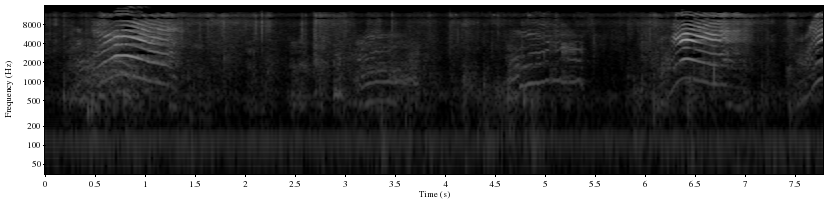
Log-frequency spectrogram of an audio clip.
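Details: Little kittens meowing loudly to call their mother cat to come and feed them; high, arching meows in several overlapping bursts, loudest near the start and again toward the end, with quieter calls between.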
